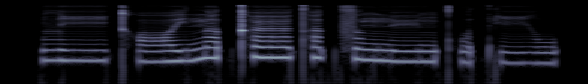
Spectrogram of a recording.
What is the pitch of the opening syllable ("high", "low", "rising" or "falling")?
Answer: low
